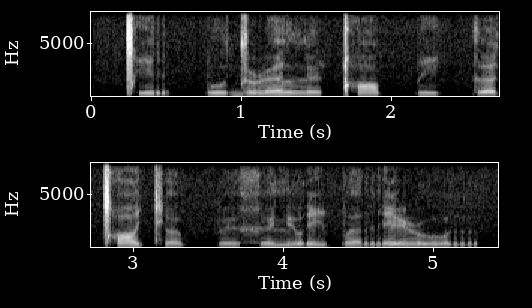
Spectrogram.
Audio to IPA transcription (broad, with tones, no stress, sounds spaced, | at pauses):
ǀʰ i˩ r pː u˧˥ d ṵ˩ ɭ ə˥ lː ʏ˩ ǃʰ ɒ˧˥ pː i˥ kː ə̰˧ ǀʰ ɒ˥ cʰ ɵ˩ pː ʏ˩ x ʏ˧ lʲ ṵ˧˥ ɾ ḭ˥ p ə˧ r ḭ˥ ɭ ṵ˥ r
